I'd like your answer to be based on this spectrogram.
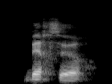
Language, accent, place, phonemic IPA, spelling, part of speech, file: French, France, Lyon, /bɛʁ.sœʁ/, berceur, adjective, LL-Q150 (fra)-berceur.wav
- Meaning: soothing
